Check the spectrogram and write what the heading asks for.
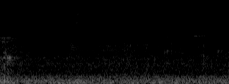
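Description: Faint, light scratching of a felt-tip marker drawing small circles on a cardboard cereal box, over low room noise.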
